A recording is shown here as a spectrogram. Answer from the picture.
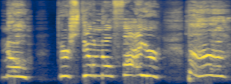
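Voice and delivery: high, slow whine of disappointment; comic despairing moan; dismayed wail. Acted. Wailing that no fire came.

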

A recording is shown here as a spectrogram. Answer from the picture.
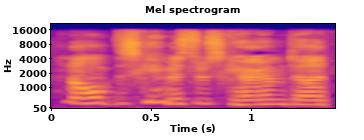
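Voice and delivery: high, loud pretend freak-out; mock panic. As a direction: cry out as if quitting in fright, jokingly. Mock quitting, then "just kidding.

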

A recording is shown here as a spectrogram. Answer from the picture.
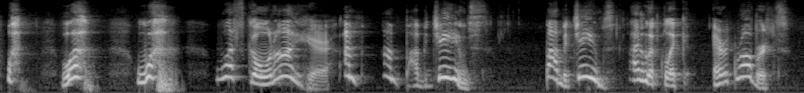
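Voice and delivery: high, whiny flustered voice of a rejected show-off; hammed-up bewildered pride; mock stunned disbelief. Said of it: "he's blown away".

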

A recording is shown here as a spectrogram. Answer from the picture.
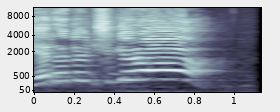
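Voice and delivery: high loud mob cry; shouting. Retold or imitated. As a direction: bark it like a mob. Mimics online mob call. (높게 외치는 고함)

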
